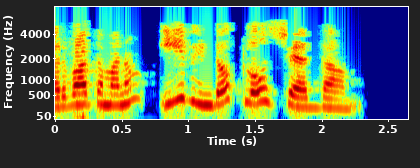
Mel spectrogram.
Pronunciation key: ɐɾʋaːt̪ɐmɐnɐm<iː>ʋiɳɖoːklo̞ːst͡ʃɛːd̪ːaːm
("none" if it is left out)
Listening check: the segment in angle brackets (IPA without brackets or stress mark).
iː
